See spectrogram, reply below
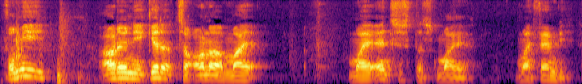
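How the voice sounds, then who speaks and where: A man's voice: lowish voice, moderate pace, darkish tone, a little hiss or hum. A young man, a rapper guest, chatting casually and laughing as he acts out relatives' voices. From Pacific Islands. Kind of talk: casual chat.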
